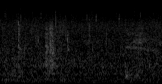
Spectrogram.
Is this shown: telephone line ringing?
no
